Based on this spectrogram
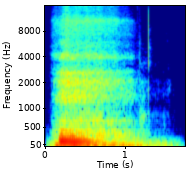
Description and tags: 12.5-Mmm(romantico)
Una persona haciendo un Mmmmm
Mmmm, Pensando, Thinking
